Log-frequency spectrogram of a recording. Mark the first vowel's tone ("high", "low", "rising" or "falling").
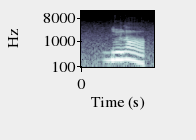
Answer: high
